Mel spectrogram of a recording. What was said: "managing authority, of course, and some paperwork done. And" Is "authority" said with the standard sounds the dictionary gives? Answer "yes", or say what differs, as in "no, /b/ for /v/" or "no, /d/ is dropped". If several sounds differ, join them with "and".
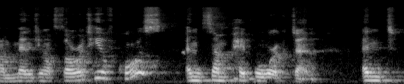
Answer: yes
